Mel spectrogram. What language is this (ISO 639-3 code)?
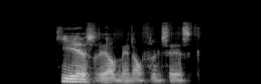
cat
